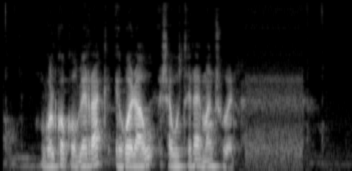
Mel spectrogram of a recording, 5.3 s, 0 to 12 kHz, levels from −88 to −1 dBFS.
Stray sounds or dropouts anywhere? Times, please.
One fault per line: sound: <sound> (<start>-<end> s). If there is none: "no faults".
no faults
